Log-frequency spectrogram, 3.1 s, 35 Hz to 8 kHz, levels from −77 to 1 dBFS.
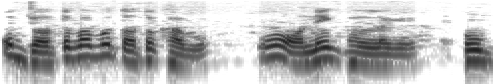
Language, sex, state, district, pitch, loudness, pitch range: Bengali, male, West Bengal, Kolkata, 150 Hz, -17 LUFS, 125-185 Hz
